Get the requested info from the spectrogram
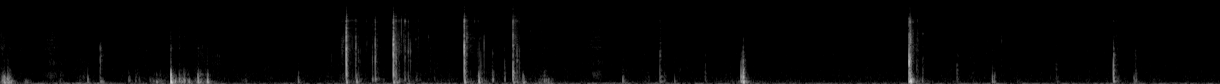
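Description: Irregular sharp knocks and clacks of loose stone slabs being handled and set down on rocky ground, with a short stretch of scraping about 2 s in. The loudest knocks come about 2 s in and about 9 s in.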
